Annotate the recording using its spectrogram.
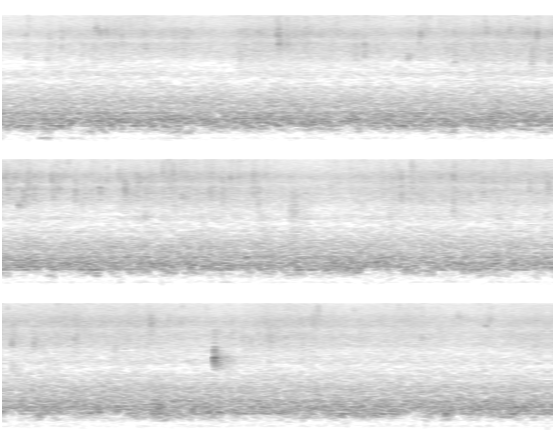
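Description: Breadcrumb-coated lauki koftas deep-frying in hot oil in a pan: a steady, even sizzle, with a brief click about ten seconds in.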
